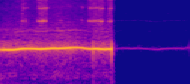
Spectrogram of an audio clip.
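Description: A voice imitates wind whistling through a cracked hotel-room window, producing one steady, close, clear whistled tone that holds for under a second before cutting off into silence.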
